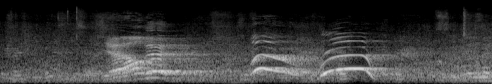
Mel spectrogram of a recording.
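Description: Young performers sing out in short rising and falling calls.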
